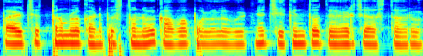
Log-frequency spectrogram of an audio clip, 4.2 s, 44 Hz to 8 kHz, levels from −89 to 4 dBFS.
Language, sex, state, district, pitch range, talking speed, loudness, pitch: Telugu, male, Andhra Pradesh, Visakhapatnam, 140-150 Hz, 155 wpm, -16 LUFS, 145 Hz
